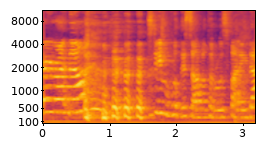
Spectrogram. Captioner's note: laughter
